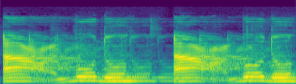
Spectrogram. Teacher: حمزہ اور عین میں فرق ہونا چاہیے، اس کا لحاظ رکھیں۔ اعبد اعبد، بعض مرتبہ لوگ عین ساکن پڑھتے ہوئے جھٹکے سے آواز کو روک دیتے ہیں، جس کی وجہ سے عین حمزہ سے بدل جاتا ہے۔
